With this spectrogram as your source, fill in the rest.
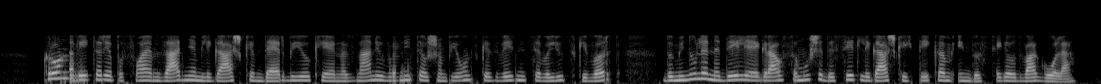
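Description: Speech over what sounds like G.711 telephone coding, with packet loss and pitch repetition at 0.61–0.87 s, 3.90–4.10 s and 9.87–9.97 s: scattered short gaps bridged by repeated pitch periods, giving brief held, buzzy blips.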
